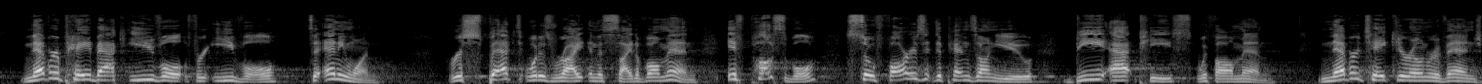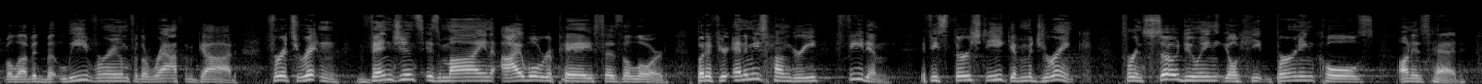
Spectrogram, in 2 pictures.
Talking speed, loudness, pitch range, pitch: 170 wpm, -23 LUFS, 135-195 Hz, 165 Hz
